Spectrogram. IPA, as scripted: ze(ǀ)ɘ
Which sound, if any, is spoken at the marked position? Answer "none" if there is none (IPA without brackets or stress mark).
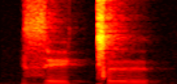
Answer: ǀ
